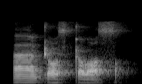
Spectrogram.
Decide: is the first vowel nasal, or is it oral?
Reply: nasal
